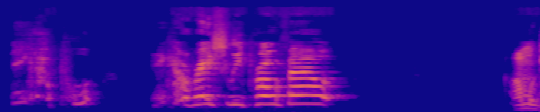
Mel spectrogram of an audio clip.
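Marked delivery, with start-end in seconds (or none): 0.1-2.5 shocked disbelief. Retold or imitated. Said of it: "I was like".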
